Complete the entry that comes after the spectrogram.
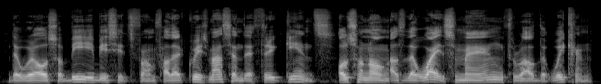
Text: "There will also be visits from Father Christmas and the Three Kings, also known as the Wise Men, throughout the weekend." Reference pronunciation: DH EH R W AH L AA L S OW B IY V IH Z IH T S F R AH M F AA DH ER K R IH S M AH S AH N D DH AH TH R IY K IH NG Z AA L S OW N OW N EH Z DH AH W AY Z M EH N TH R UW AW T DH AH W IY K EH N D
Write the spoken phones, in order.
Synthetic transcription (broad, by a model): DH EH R W AH L AA L S OW B IY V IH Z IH T S F R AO M F AA DH ER K R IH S M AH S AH N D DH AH TH R IY K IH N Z AA L S OW N OW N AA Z DH AH W AY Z M EH N TH R UW AW T DH AH W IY K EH N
